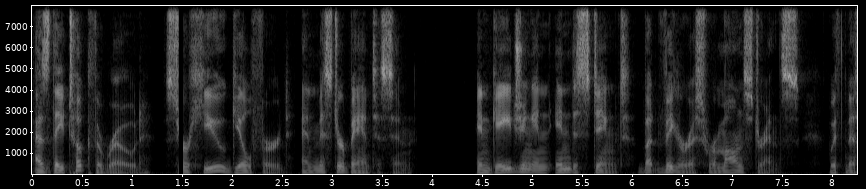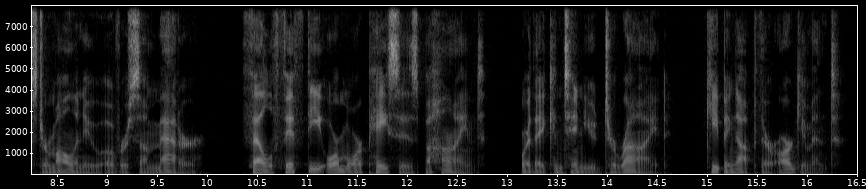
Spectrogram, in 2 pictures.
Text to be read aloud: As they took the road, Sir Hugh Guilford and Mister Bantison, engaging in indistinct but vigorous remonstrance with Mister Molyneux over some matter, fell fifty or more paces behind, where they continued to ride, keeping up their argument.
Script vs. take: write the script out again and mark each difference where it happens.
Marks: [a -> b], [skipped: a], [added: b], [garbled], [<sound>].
As they took the road, Sir [dropout] Hugh Guilford and Mister Bantison, engaging in indistinct but vigorous remonstrance with Mister Molyneux over some matter, fell fifty or more paces behind, where they continued to ride, keeping up their argument.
